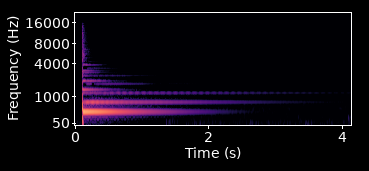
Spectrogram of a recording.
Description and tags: hitting my kitchen pan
